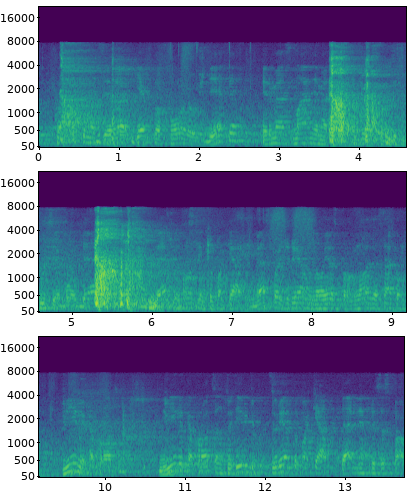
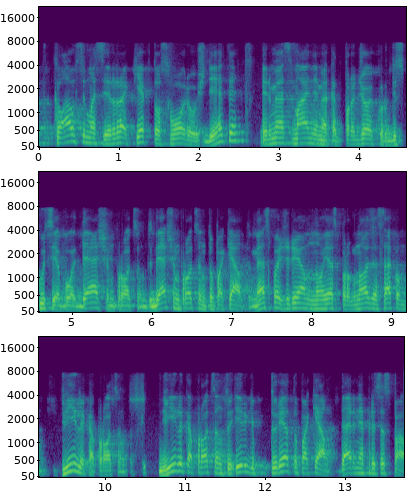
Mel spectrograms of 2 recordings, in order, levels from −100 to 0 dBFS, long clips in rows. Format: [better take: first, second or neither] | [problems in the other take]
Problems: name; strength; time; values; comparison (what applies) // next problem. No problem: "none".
second | background sound (Cough); 3 dB above the speech // room echo; dies away in 1.8 s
